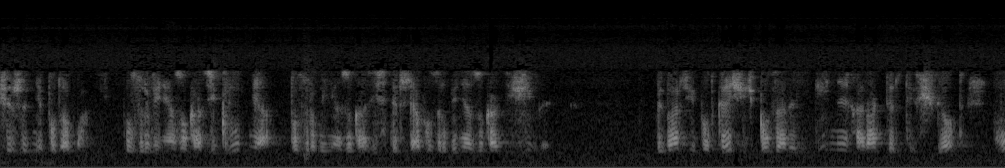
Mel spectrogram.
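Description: A person speaking, the voice thin and narrow as over a telephone line, with a pause of about a second midway.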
